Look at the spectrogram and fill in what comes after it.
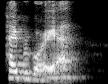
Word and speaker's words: Hyperborea: One of many, the one about, oh gosh, I always pronounce it wrong. So that's where you corrected for me. Hyperborea? – Hyperborea. – Hyperborea, thank you.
